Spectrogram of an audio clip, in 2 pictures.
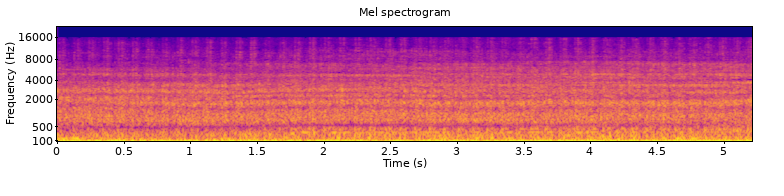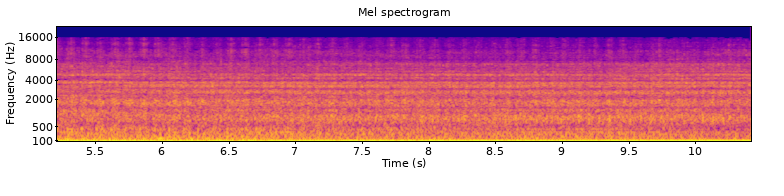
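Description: Vintage farm tractors running under load while plowing: a John Deere passes close by and moves away, and a crawler tractor runs further off. Together they make a steady, unbroken engine drone.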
